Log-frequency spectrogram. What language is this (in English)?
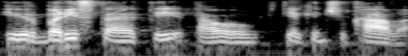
Lithuanian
